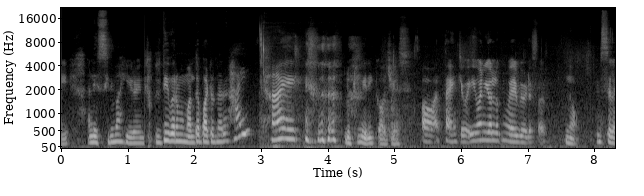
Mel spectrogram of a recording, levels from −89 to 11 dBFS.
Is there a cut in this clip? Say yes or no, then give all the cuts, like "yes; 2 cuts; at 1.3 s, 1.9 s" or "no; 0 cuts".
yes; 1 cut; at 1.3 s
